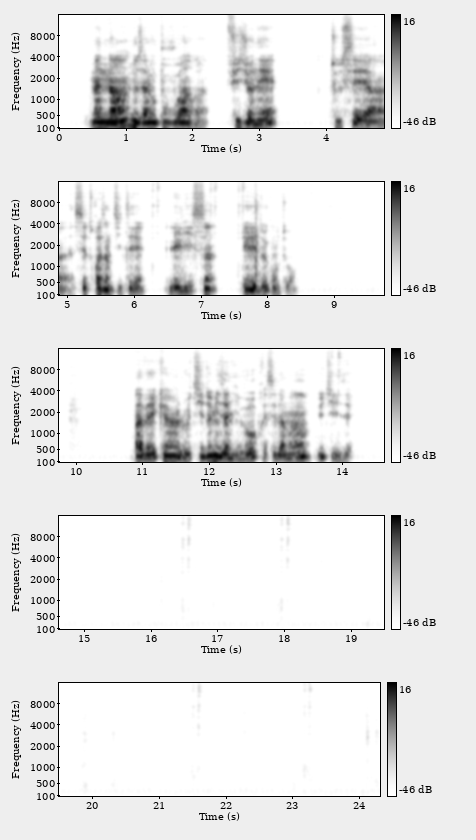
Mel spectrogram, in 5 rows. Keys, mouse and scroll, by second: 1.5 scroll up 1, 1.9-2.3 scroll down 1, 4.3-4.8 scroll up 1, 6.3 click, 7.1 ctrl+click, 13.8 click, 16.4 click, 18.0 click, 18.9-19.6 scroll up 1, 19.8-20.5 scroll down 2, 21.5 click, 23.2 click.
